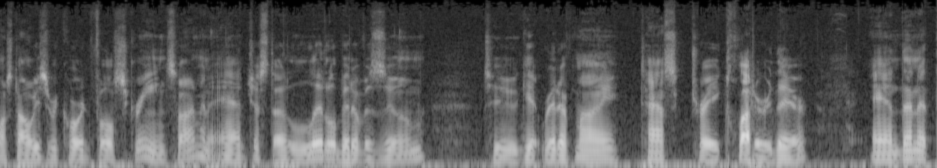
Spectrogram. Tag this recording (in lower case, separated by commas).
speech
